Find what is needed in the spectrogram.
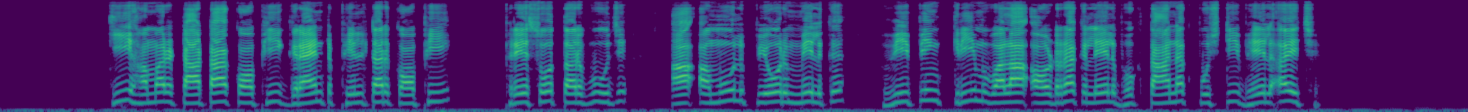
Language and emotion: Maithili, neutral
